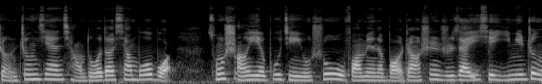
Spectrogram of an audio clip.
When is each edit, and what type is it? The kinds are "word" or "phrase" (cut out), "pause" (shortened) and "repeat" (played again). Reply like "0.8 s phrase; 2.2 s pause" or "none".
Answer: 2.3 s word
